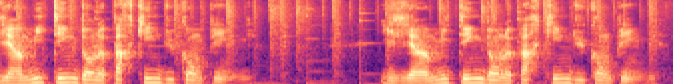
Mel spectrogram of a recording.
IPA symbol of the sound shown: ŋ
